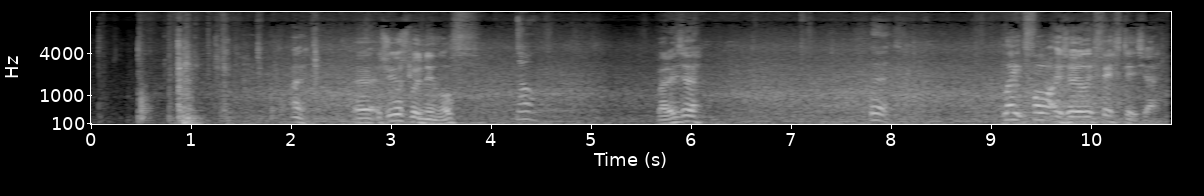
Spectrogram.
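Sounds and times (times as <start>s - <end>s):
front door being opened: 0.6s - 3.4s
speech: 2.0s - 4.6s, 5.7s - 6.3s, 7.8s - 8.2s, 9.2s - 10.8s.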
